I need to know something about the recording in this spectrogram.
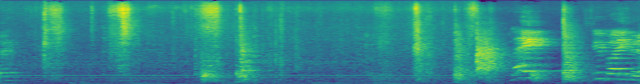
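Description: A series of sharp knocks and thuds in indoor cricket nets: a ball thrown from a handheld ball thrower, struck by the bat and hitting the matting and netting. The loudest knocks come about two and a half to three seconds in, over a faint steady hum.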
